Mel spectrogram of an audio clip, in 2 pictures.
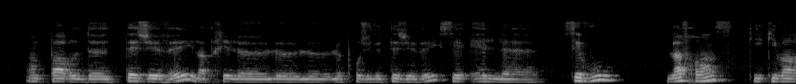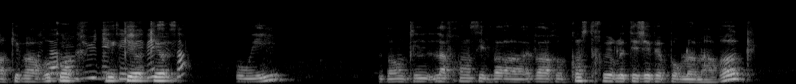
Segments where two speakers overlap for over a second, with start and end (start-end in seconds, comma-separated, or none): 8.2-9.6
